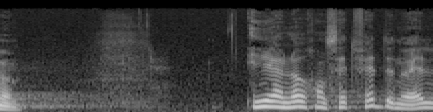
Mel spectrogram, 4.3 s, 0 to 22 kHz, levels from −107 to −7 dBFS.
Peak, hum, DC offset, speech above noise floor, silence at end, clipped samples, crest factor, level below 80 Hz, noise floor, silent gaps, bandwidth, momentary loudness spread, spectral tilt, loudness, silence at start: -20 dBFS; none; under 0.1%; 36 dB; 0 s; under 0.1%; 16 dB; -76 dBFS; -69 dBFS; none; 16 kHz; 26 LU; -7 dB/octave; -34 LUFS; 0 s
